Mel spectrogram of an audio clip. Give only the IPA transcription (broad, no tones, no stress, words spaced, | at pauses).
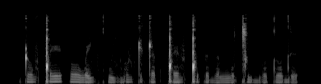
ʈovǃe | owɛʎ kʷʰɘʎɡʷɛvʈɘʈæp ǃɛvǃɪpɛbæ ŋʷɘǀi bo t̪od̪ɘ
